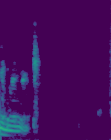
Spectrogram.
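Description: An elderly man speaks briefly and calmly into a microphone.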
